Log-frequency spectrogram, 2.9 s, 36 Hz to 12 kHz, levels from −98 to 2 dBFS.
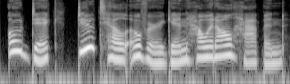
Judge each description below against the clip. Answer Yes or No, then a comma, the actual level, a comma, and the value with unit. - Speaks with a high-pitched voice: Yes, high, 225 Hz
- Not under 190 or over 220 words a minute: Yes, fast, 205 wpm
